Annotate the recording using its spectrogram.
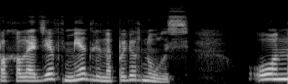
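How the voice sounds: The pitch varies in an ordinary way as a natural reading voice carries over a quiet background.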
